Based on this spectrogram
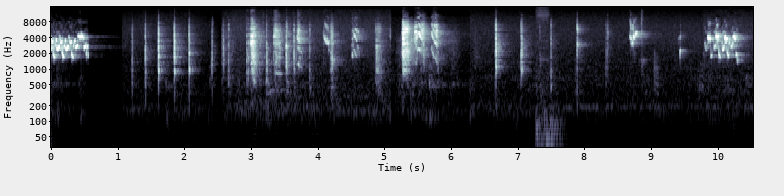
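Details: Kept exhibition budgerigars make sharp dry clicks and ticks in an irregular run, with short buzzy chirps at the start and end, in a quiet indoor setting.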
